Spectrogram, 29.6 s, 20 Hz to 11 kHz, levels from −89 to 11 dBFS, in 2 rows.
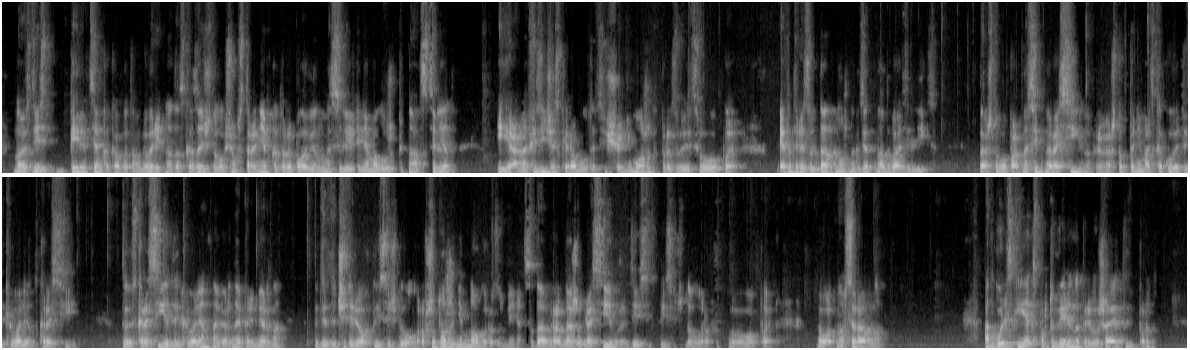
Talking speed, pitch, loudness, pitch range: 170 wpm, 125 Hz, -21 LUFS, 110-150 Hz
